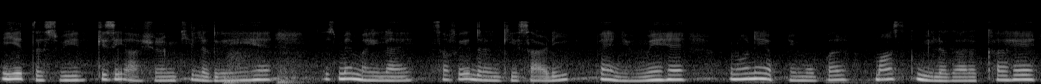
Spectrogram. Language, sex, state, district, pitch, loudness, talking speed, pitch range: Hindi, female, Rajasthan, Churu, 215 Hz, -27 LUFS, 150 wpm, 185-240 Hz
